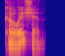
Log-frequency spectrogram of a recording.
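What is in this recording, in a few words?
"coition", British English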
